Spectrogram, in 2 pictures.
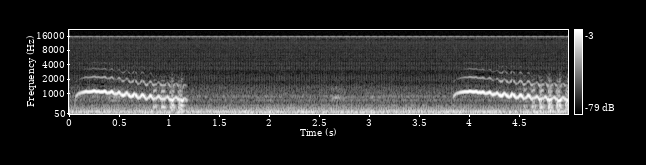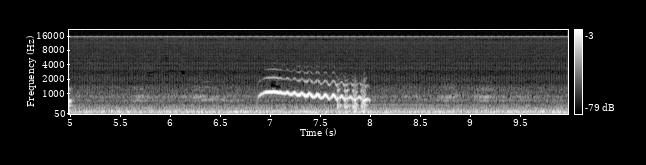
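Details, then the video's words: An eastern screech owl in a nest box, filmed by camera at 6:00 pm CST on 25 January 2015 before leaving in the evening. It gives three quavering, descending whinny-trills, each about a second long, spaced three to four seconds apart, over a low hum. "Athena trills"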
